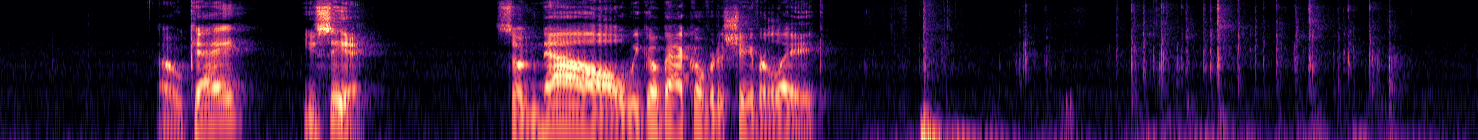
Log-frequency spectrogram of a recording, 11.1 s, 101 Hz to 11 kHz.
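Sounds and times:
typing on computer keyboard: 6.9s - 10.6s.

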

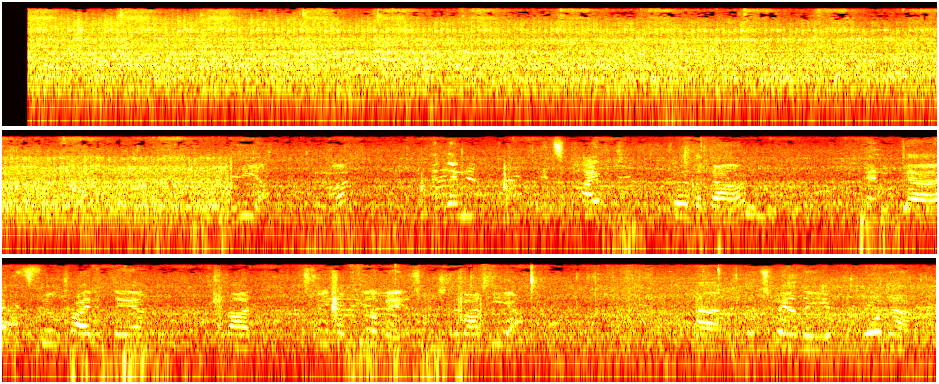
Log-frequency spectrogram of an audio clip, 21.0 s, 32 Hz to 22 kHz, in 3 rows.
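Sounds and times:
coach engine humming and rumbling: 0.2s - 21.0s
voices: 3.6s - 21.0s.

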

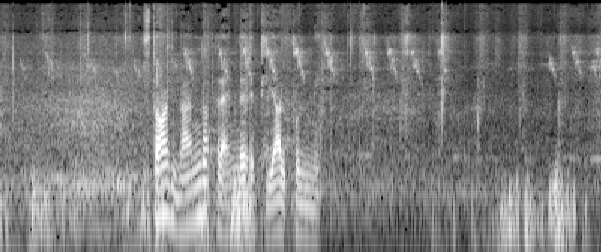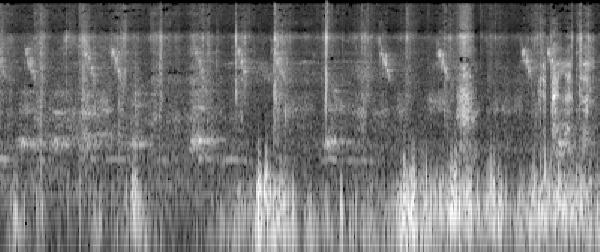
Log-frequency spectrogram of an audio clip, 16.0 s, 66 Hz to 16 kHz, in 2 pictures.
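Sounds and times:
birds chirping: 0.0s - 16.0s
footsteps on asphalt: 0.0s - 16.0s.

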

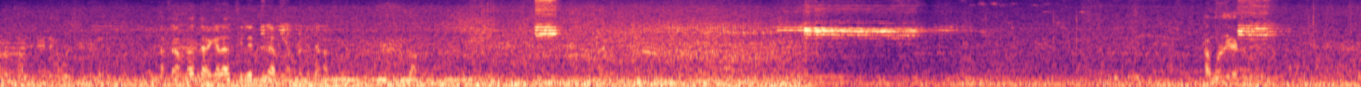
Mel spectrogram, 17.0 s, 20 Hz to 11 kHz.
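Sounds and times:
road traffic: 0.0s - 17.0s.

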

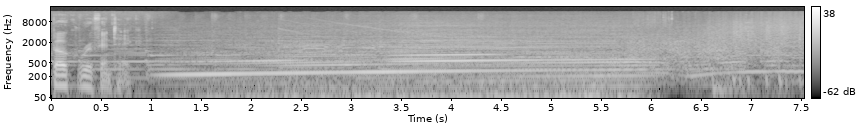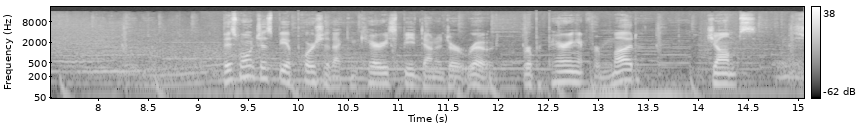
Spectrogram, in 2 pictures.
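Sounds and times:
car engine accelerating: 0.8s - 15.0s.

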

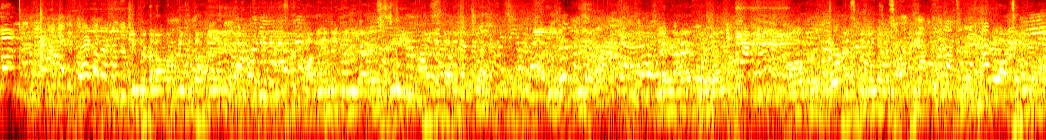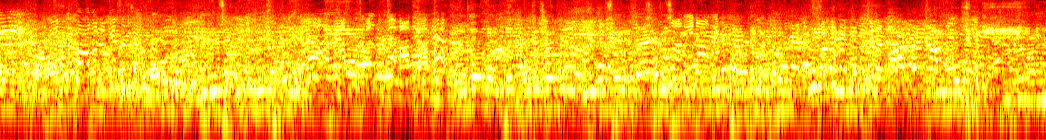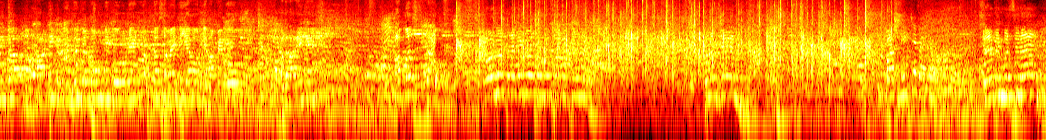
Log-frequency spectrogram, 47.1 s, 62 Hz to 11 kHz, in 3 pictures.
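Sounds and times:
crowd chatter: 0.0s - 47.0s
man speaking into a microphone: 1.8s - 3.7s, 4.5s - 9.1s, 9.8s - 20.6s, 22.4s - 28.8s, 29.6s - 36.3s, 37.3s - 40.4s, 41.9s - 42.6s, 46.1s - 47.0s.

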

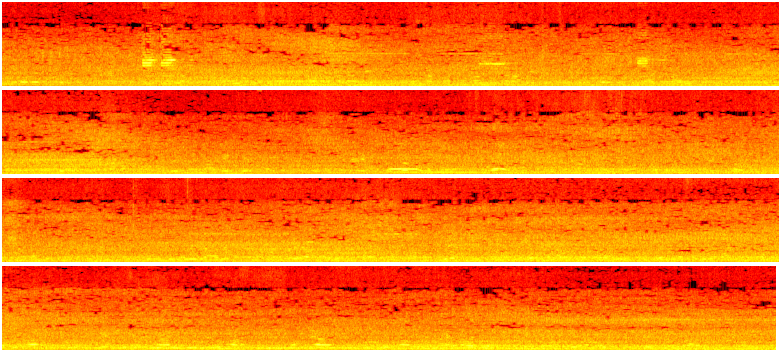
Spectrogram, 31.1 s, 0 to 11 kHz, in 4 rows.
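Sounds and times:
cars driving past: 0.0s - 31.0s.

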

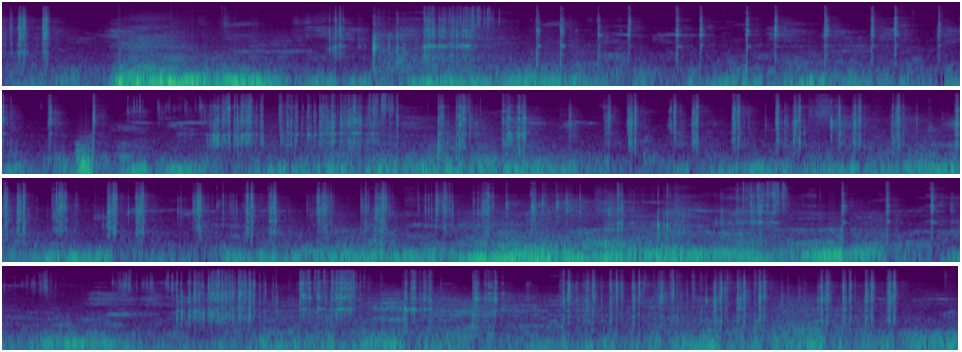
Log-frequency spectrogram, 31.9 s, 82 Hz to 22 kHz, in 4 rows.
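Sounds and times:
jelly beans clicking on plastic: 0.0s - 0.7s, 2.6s - 31.9s.

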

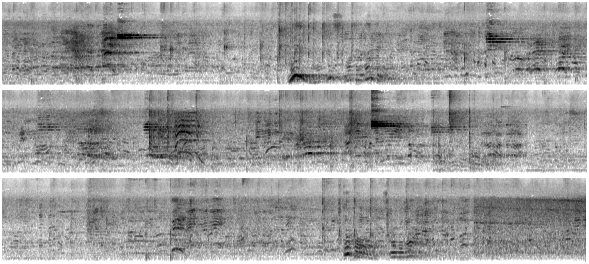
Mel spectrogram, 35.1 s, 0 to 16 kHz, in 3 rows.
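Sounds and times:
people calling out and chattering: 0.0s - 35.0s.

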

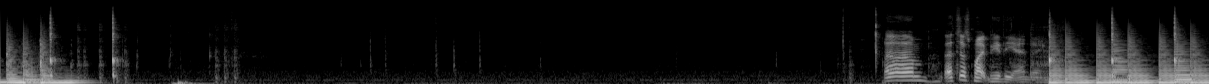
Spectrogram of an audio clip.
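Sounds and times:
synth pattern with bass: 0.0s - 1.0s, 10.5s - 12.0s.

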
